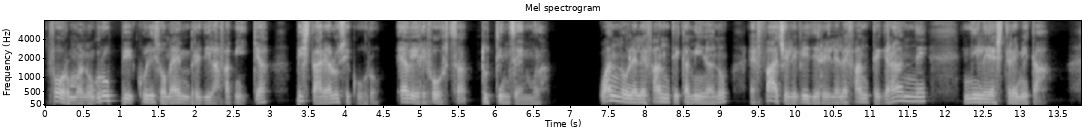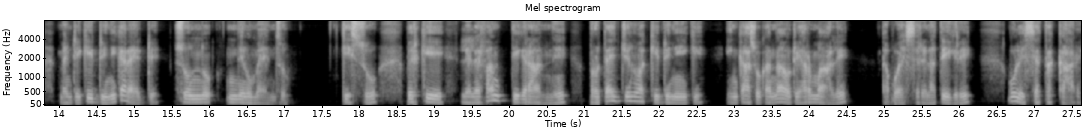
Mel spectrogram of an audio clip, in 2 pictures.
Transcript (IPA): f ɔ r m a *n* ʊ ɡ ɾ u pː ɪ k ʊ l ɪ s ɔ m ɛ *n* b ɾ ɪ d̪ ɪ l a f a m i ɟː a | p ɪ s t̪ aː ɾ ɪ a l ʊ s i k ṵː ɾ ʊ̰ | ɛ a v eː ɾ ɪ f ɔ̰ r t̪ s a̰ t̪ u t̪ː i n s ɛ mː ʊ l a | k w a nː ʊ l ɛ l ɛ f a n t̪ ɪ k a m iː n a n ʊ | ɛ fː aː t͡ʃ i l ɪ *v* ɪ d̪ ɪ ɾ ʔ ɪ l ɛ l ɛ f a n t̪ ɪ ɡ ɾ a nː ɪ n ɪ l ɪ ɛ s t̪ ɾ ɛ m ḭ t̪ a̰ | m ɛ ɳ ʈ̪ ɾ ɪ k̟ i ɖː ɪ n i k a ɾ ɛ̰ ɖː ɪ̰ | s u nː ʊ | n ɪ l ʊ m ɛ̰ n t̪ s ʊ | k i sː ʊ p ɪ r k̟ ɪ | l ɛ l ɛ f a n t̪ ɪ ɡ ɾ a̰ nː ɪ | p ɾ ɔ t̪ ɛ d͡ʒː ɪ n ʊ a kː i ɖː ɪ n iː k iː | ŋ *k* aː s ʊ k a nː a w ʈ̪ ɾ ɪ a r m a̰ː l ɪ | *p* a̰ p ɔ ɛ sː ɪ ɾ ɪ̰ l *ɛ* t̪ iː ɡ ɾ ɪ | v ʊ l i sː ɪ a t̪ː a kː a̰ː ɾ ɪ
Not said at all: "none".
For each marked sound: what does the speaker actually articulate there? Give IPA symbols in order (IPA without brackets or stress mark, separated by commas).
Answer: n, m, v, k, k, a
